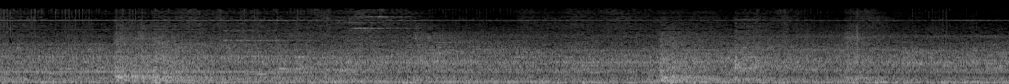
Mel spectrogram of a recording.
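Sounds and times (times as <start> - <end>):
label cutting machine humming: 0.0 - 10.0.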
